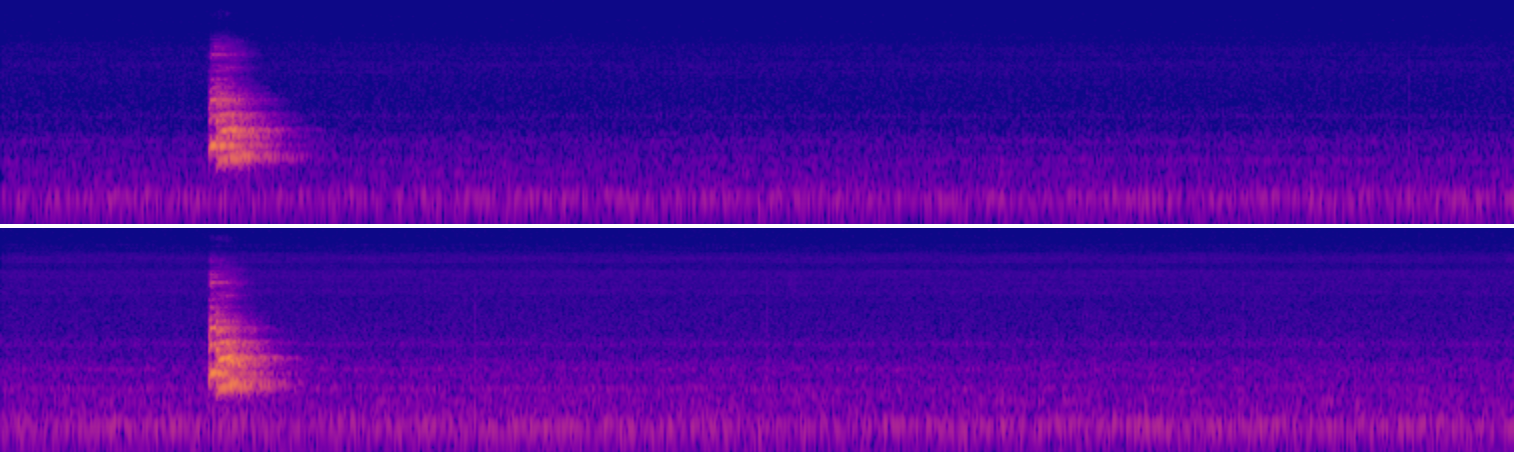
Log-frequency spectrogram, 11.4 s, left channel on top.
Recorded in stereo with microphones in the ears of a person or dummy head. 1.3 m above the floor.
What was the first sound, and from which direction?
A dog barking, 65° right (ahead or behind).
